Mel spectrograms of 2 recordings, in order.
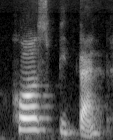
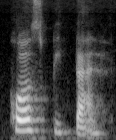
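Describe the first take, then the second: First: Said in the usual way. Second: "hospital" said slowly, with the H as J; careful "hospital" for students; slow careful model. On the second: Shown as a demonstration. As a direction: stretch out "hospital".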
